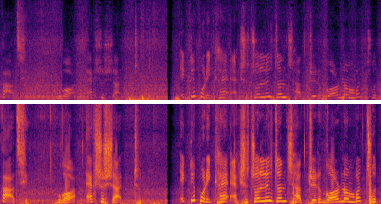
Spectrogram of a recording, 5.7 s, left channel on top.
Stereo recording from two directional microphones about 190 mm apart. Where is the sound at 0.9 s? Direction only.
55° right (ahead or behind).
